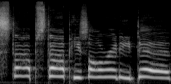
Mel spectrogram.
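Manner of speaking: high, piping character voice. Retelling a scene, the speaker quotes a character in Martin Prince voice. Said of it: "in Martin Prince voice".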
